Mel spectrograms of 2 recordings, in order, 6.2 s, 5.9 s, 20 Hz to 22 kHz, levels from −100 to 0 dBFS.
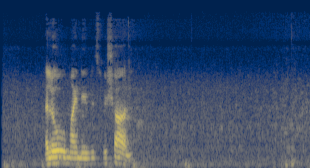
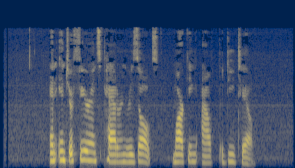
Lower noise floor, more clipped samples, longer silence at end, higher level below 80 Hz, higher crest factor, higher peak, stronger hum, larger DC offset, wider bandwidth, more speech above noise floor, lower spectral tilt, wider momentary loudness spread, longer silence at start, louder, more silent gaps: second, -53 dBFS vs -58 dBFS; neither; second, 0.3 s vs 0.85 s; first, -58 dBFS vs -74 dBFS; about the same, 22 dB vs 20 dB; about the same, -4 dBFS vs -4 dBFS; neither; neither; first, 13 kHz vs 11.5 kHz; second, 33 dB vs 37 dB; first, -6 dB/octave vs -4.5 dB/octave; first, 26 LU vs 12 LU; second, 0.1 s vs 1 s; about the same, -21 LUFS vs -22 LUFS; neither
